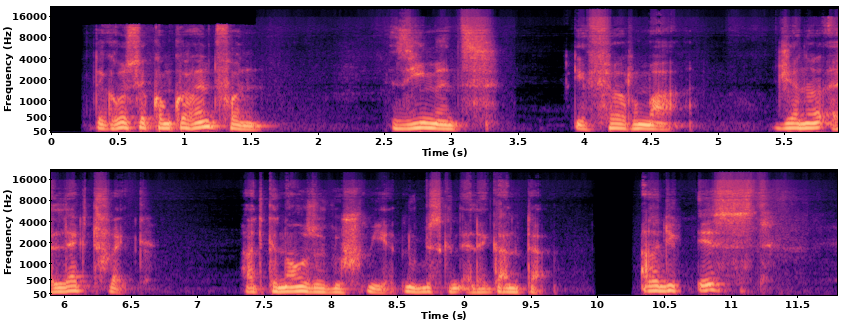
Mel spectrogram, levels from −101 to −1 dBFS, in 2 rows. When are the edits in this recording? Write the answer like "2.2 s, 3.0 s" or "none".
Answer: 3.5 s, 10.6 s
